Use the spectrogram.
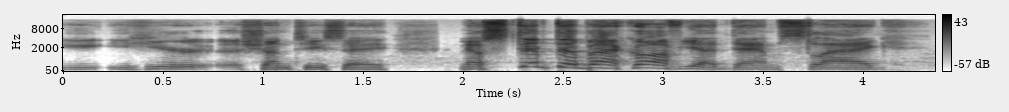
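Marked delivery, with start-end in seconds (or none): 2.0-4.1 shouting dwarf character voice, louder. Game narrator voicing the dwarf wellmaster Shunti at a human woman, yelling. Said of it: "he seems to be yelling at another woman".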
